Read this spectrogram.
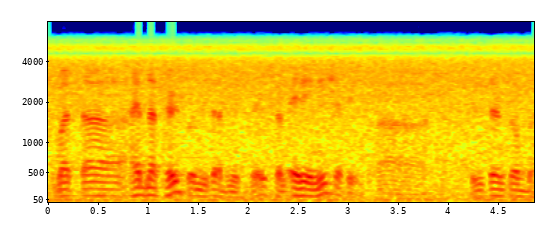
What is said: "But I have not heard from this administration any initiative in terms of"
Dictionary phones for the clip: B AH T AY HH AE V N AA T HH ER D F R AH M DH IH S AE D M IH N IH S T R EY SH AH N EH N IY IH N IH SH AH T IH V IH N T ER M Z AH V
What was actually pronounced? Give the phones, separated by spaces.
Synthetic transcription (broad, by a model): B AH T AY HH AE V N AA T HH ER D F R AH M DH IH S AE D M IH N IH S T R EY SH AH N EH N IY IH N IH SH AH T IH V IH N T ER M S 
